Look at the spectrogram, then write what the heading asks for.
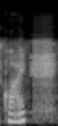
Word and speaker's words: Klein: E Klein em alemão, né, pronuncia Klein, quer dizer pequeno.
